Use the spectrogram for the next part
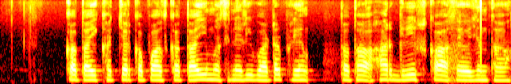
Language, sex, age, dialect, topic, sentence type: Hindi, male, 25-30, Kanauji Braj Bhasha, agriculture, statement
